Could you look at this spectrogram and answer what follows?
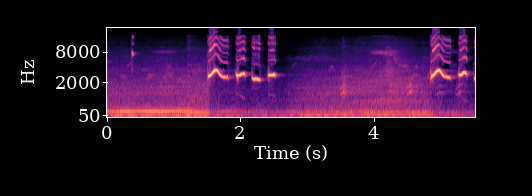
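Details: Orange-headed thrush answering a lure sound with two short groups of about four clear whistled notes each, separated by a quiet gap with faint low hum.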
